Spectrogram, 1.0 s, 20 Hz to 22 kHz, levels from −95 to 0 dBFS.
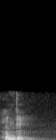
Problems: none marked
